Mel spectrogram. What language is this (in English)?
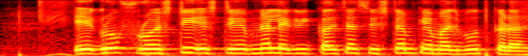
Magahi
